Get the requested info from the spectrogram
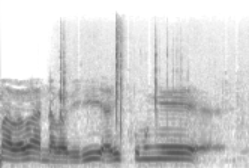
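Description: A person's voice talking in short phrases, with one drawn-out sound near the end, and a couple of sharp clicks about half a second and a second in.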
